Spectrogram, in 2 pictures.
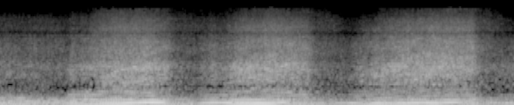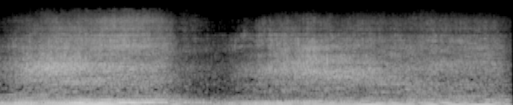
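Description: Tyres hiss on a wet road as cars drive past.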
